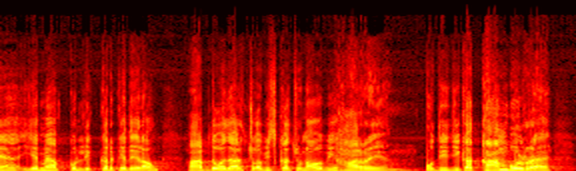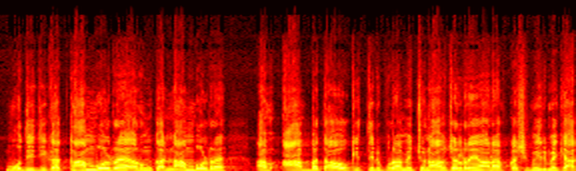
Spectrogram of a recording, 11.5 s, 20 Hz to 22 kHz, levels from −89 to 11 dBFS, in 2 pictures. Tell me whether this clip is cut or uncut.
cut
